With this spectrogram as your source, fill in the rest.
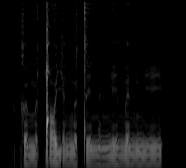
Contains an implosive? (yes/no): no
